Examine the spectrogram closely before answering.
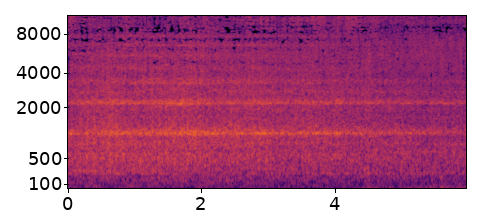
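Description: A sleeper train rumbles steadily along a rattly route, a continuous broad roar with faint humming tones and rattling underneath, with no voices.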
